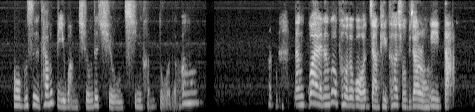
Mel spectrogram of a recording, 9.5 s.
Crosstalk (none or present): none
